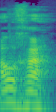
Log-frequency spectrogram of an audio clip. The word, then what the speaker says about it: алга: Алга. Ну, пишется как А-Л-Г-А. А. Ага. – А что, ну, а, а, это такой, как, ага. – такой Г, типа как Х, стремящийся. Ага.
